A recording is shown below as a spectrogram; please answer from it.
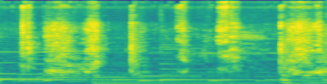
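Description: Aloo dum with garam masala and kasuri methi gets stirred in a pot: rasping, scraping strokes of a spoon against the metal come in bursts over a low background hum, with a faint sizzle.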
